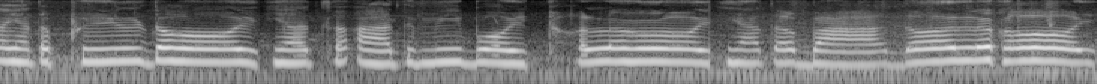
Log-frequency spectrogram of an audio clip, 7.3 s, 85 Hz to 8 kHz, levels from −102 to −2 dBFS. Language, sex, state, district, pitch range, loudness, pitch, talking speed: Bajjika, female, Bihar, Vaishali, 270-290 Hz, -22 LUFS, 280 Hz, 105 wpm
